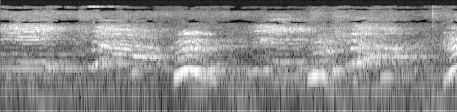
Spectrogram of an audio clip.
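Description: High-pitched excited voices making short rising-and-falling calls and squeals, without clear words, as onlookers cheer a player on.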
